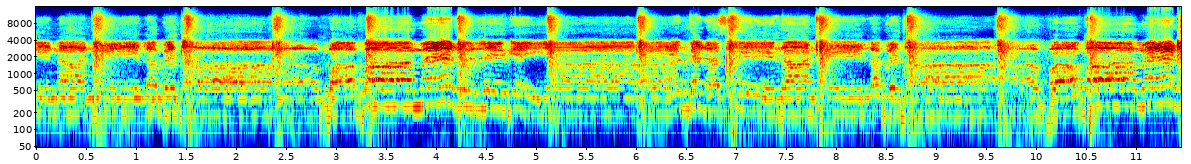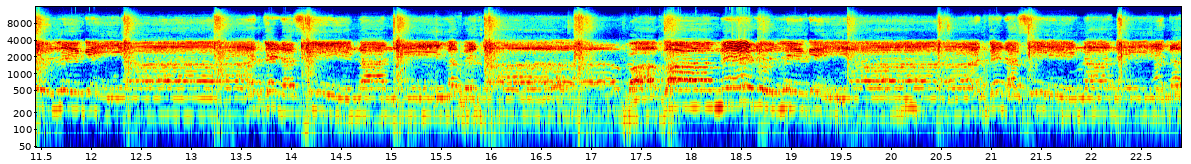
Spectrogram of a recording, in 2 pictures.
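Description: Crowd of male mourners chanting a Punjabi noha together, with a steady beat of hands striking bare chests (matam) running under the chant.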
